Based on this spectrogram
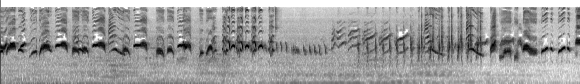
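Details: Caged Chinese hwamei kept for singing and fighting, pouring out loud, varied whistled phrases with rapid slurred up-and-down notes. A short pause near the middle gives way to fast repeated chips, then the rich whistles return. Faint low hum underneath.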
